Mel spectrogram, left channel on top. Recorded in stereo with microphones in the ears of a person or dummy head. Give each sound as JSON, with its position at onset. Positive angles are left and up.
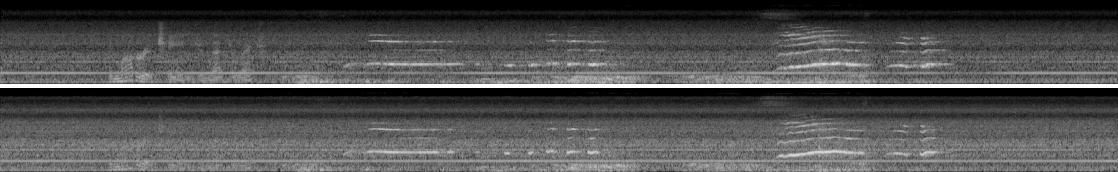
{"t": 1.1, "sound": "a man speaking", "side_deg": 15, "distance_m": 1.1}
{"t": 2.8, "sound": "a cat meowing", "side_deg": -30, "distance_m": 1.1}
